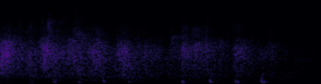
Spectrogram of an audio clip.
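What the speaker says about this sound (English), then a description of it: "Let's give them a round of applause for that." A church congregation at a Palm Sunday service applauds the choir with steady, even clapping, fairly faint and somewhat distant in the sanctuary.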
